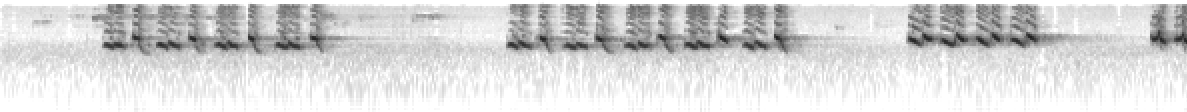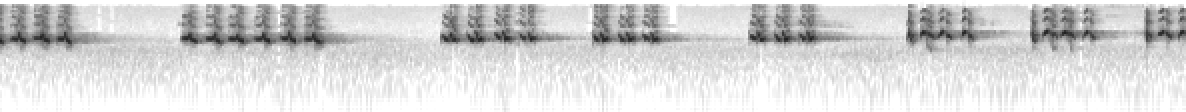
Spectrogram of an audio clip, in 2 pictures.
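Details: Northern mockingbird, a North American bird, singing a long sequence of rapid buzzy trills, each burst of notes repeated several times before changing to a new, slightly higher pattern.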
